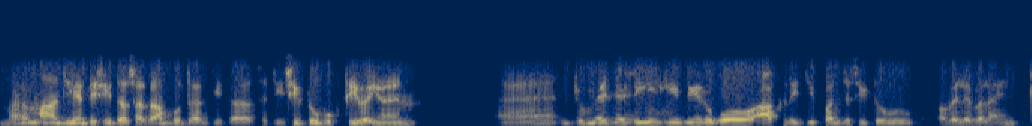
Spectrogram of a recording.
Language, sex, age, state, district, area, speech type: Sindhi, male, 18-30, Delhi, South Delhi, urban, conversation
